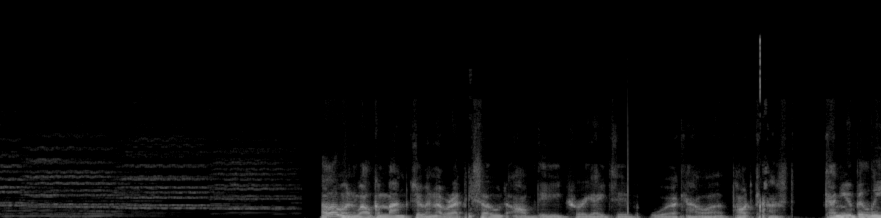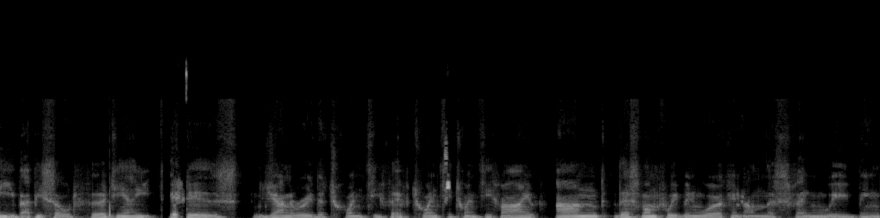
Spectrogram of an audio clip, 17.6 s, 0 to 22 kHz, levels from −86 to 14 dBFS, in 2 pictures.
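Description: A short dropout and several bursts of corruption run through the audio. At 4.67 to 4.75 s the sound cuts abruptly to silence for about 78 ms. This is a corrupt frame muted. The decoder rejected damaged compressed data, and the player filled the gap with silence. The length fits three frames of about 26 ms. Two sharp single loud pops land at 6.29 to 6.31 s and 9.91 to 9.93 s. Each peaks well above the surrounding audio, about 15 dB louder. The sound continues underneath. An electrical spike from a switch, plug or driver glitch is the likely cause. Four corrupt frame decoded events follow, at 7.61 to 7.70 s, 10.54 to 10.69 s, 13.26 to 13.32 s and 16.18 to 16.31 s. Here damaged frames were played anyway, so energy landed at wrong frequencies. The one at 13.26 s is the loudest, and the one at 16.18 s the faintest. The first two each also add 18.7 ms to the timeline.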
